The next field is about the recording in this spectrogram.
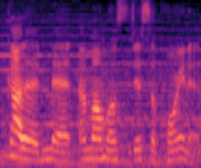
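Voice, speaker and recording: A woman's voice: medium pitch, steady tone, fairly quick, lightly acted, low-quality recording. A woman reading visual novel narration dramatically, voicing the thoughts of an arrogant, menacing gun owner. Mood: arrogant, brooding. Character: haughty, menacing gunman homeowner narrating his thoughts. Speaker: gaming video host. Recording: clear music behind the voice.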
